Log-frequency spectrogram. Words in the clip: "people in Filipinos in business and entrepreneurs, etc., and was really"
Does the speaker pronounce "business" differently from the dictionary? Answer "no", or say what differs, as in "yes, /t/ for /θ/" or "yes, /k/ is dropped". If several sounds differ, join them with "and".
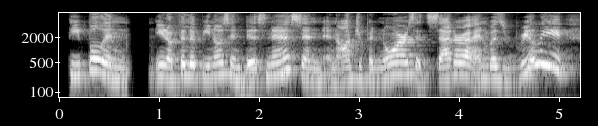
no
